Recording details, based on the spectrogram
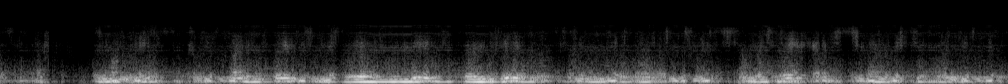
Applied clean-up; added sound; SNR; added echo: neural separator model SepFormer DNS4.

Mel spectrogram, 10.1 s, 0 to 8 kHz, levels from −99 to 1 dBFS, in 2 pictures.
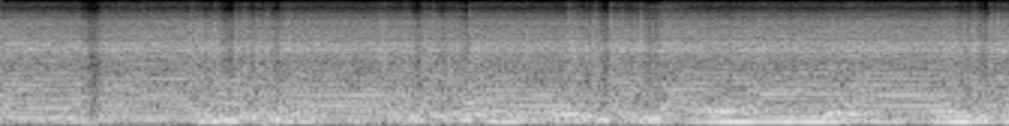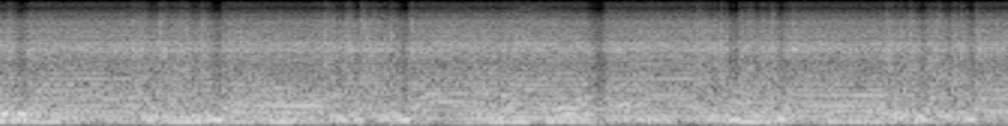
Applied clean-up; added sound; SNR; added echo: none; Guitar; -2 dB; reverberation time 1.2 s.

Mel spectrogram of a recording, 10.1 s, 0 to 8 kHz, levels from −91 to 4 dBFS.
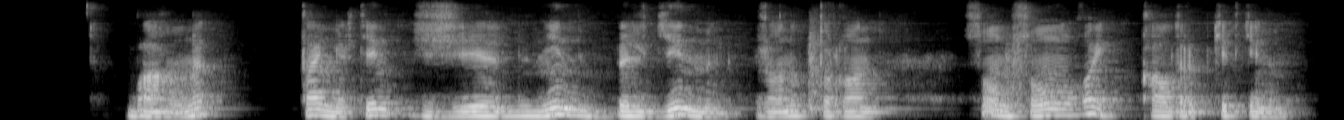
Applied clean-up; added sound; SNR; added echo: none; none; none; none.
